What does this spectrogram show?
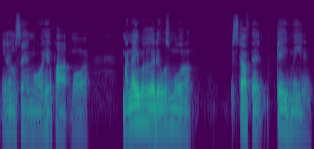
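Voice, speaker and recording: A man's voice: low voice, steady tone, a little slow, darkish tone. An American man speaking casually as an interview guest, colloquial and full of conversational check-in phrases. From New York City, USA. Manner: colloquial, peppered with "you know what I'm saying".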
